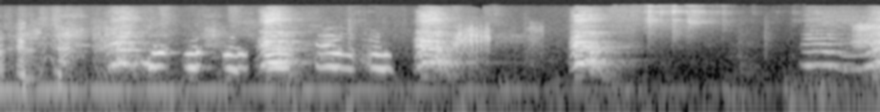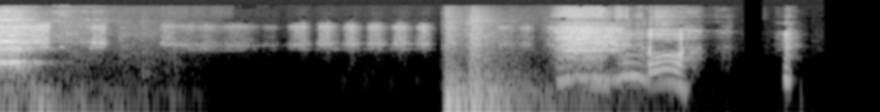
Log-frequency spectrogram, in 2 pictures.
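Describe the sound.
A dog barks in several short, sharp bursts mixed with gasps and people talking, followed by quieter rapid yips and a final brief bark.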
